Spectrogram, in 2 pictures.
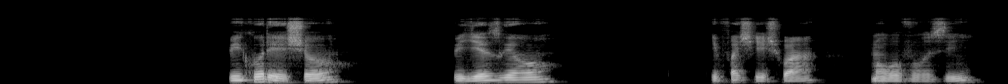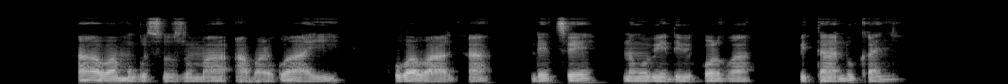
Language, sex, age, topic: Kinyarwanda, male, 18-24, health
